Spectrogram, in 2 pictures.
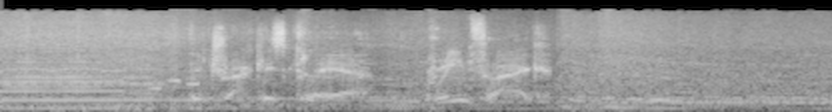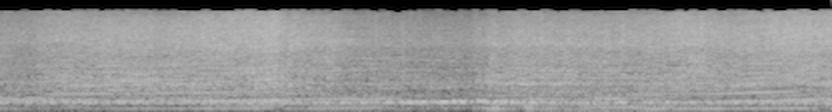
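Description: A racing car engine drops in pitch as it slows down for a corner.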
